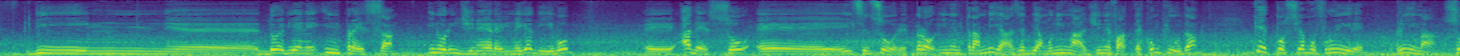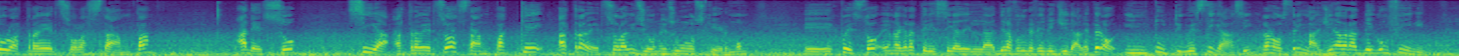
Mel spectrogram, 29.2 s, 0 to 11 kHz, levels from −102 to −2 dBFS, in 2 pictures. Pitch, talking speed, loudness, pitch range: 155 Hz, 135 wpm, -19 LUFS, 140-185 Hz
